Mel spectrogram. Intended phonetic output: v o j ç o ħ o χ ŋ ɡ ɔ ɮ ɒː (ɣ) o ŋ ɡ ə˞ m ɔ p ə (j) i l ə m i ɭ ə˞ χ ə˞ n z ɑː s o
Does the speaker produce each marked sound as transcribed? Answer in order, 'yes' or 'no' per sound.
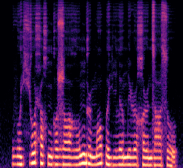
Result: yes, yes

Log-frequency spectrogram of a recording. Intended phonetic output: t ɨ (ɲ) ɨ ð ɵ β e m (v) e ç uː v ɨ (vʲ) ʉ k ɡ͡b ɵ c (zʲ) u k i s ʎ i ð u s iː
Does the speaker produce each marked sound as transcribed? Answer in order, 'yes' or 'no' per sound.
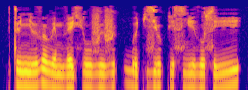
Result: yes, no, no, yes

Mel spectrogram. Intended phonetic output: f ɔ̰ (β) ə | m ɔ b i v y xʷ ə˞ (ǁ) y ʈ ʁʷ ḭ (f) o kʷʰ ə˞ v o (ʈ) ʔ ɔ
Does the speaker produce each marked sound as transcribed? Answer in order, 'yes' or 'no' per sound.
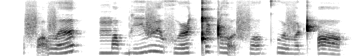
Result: no, no, yes, yes

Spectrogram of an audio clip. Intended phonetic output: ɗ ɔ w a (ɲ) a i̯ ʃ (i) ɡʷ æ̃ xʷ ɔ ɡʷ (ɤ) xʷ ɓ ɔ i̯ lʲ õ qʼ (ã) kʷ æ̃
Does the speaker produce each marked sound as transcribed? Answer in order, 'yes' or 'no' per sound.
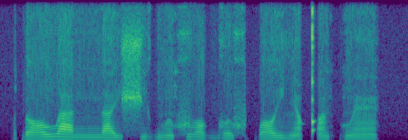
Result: no, yes, yes, yes

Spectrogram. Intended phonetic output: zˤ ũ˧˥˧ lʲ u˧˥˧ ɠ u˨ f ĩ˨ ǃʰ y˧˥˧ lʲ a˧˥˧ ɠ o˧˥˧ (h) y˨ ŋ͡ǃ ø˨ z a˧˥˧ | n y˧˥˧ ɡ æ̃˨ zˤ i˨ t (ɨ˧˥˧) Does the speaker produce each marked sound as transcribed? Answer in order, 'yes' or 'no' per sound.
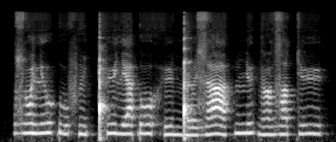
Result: yes, no

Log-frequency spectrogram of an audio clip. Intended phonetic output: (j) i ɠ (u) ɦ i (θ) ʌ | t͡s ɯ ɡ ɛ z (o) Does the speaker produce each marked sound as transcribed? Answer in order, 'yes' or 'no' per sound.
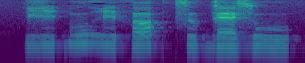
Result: no, yes, yes, no

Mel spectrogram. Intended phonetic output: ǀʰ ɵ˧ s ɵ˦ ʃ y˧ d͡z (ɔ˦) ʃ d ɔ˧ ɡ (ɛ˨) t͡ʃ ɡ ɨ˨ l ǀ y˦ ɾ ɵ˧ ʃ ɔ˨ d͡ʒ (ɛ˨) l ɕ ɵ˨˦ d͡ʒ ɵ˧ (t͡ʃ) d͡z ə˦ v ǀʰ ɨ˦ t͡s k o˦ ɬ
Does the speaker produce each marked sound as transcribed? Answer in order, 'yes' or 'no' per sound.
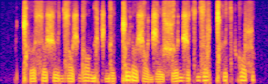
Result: no, no, no, no

